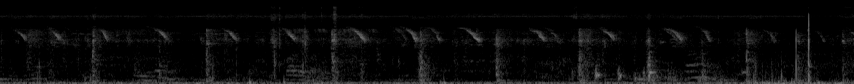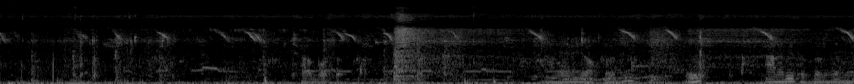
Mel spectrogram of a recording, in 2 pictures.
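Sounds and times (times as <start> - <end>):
birds chirping: 0.0 - 17.0
sharp knocks and thuds: 2.0 - 10.4.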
